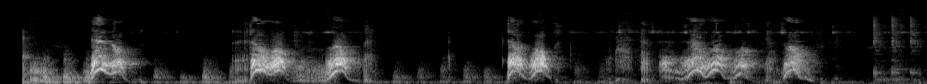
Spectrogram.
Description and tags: Yorkshire's terrier bark
I recorded from Huawei P40 Lite my little yorkshire dog the moment she heard someone outside and started barking.
dog, yorkshire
